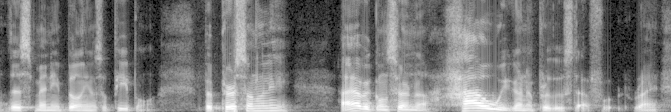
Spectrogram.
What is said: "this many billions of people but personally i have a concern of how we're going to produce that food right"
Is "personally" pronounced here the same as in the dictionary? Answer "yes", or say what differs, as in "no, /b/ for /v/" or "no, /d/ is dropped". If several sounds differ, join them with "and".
yes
